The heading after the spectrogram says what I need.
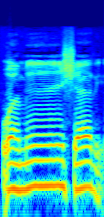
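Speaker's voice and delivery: high, slow recitation with held syllables; Quran recitation. Shown as a demonstration. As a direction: chant it slowly, drawing out the nasal n. (lantunan tilawah pelan dan tinggi)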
